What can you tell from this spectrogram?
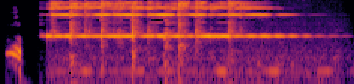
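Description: A bright bell rings, struck rapidly several times so its shimmering metallic tones blur together, digitally enhanced with an electronic, processed sheen, then fade away. No voices are heard.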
